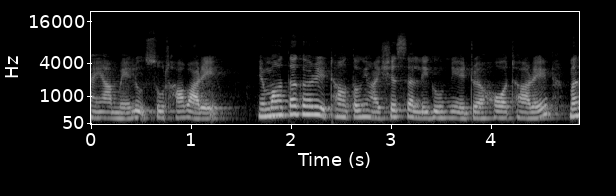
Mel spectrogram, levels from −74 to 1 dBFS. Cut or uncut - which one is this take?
cut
